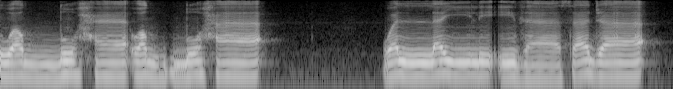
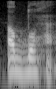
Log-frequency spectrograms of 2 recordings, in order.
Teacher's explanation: إذا وقفنا على خواتيم الآيات الأولى المنتهية بالألف فينبغي ألا نختمها بهمزة · Shown in: second take · لا نقول والضحى والضحى والليل إذا سجى، بعض الناس يقطع الصوت قطعا وكأنه ختم بهمزة وهذا غير جيد وغير صحيح.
